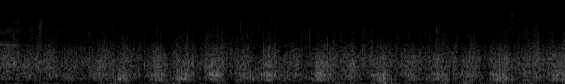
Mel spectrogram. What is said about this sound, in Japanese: 泡がはじける音、とっても癒されますよね。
